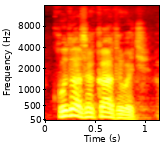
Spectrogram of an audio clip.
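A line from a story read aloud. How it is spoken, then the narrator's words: Snapping. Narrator (Russian): огрызнулась тетя Фрося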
